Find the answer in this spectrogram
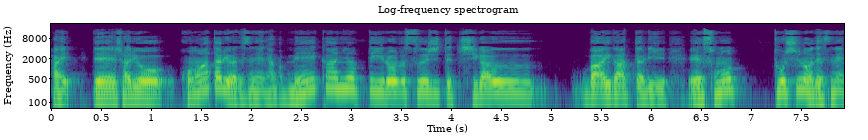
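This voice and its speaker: A man's dark, mellow voice with very wide pitch swings, a fairly quick pace, and a quiet background. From Japan. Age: 20s. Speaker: car and motorcycle YouTuber; motorcycle YouTuber. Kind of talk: explanatory vlog. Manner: polite, filler-heavy.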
